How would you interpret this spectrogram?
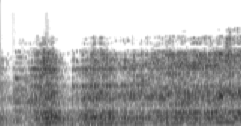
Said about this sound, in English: The fresh air revived me. Some poor guy was just starting his car. I grabbed him by the neck and threw him out, and I took the wheel.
